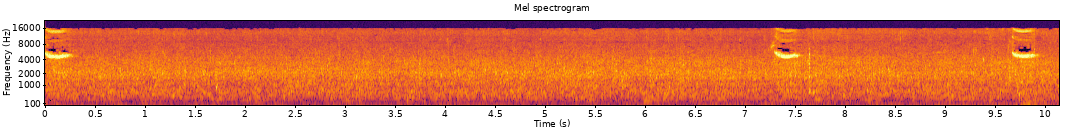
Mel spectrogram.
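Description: Shallow creek water running steadily over a riffle, with three short high bird chirps, each falling in pitch: one at the start, one about seven and a half seconds in, and one near the end.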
